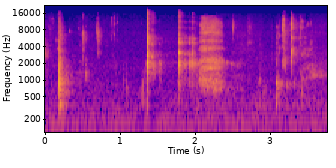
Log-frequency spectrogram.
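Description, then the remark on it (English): A few sharp glassy clinks ring out, followed by a short wet slurping gulp as people knock back small green plant-based shots, with light clatter trailing off afterward. “And we about to do a plant-based shot right now, so...”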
